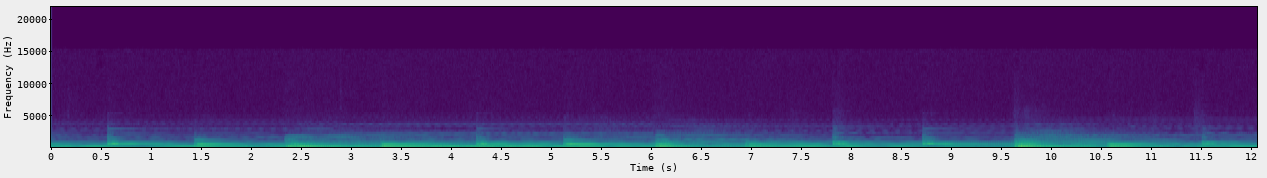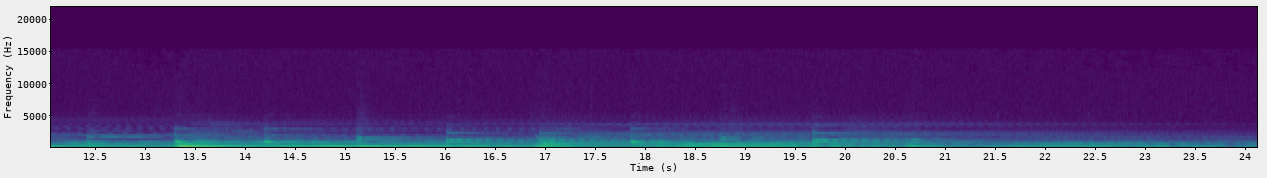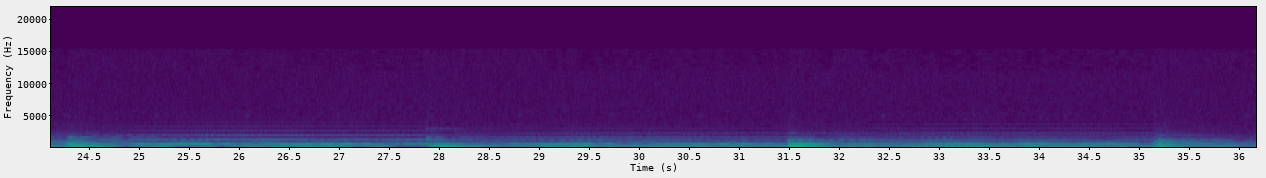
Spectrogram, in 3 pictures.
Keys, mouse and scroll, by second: 0.7 ctrl+z, 1.9 ctrl+z, 4.2 ctrl+space, 9.3 ctrl+space, 10.3 space, 34.8 ctrl+space.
